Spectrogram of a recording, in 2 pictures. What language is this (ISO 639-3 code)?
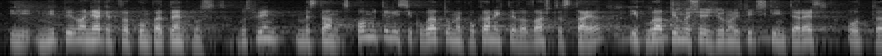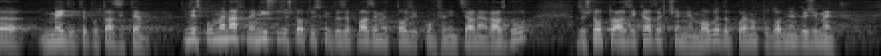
bul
